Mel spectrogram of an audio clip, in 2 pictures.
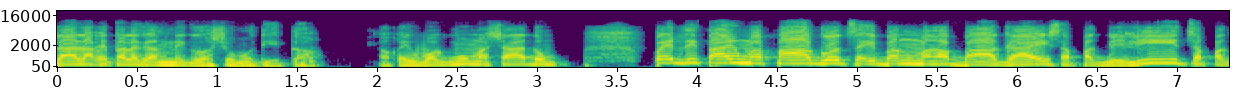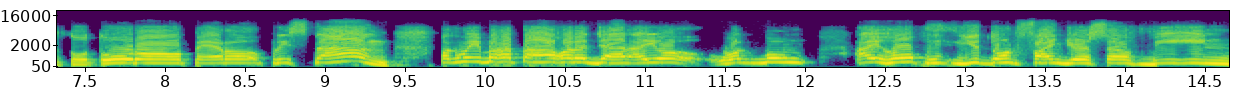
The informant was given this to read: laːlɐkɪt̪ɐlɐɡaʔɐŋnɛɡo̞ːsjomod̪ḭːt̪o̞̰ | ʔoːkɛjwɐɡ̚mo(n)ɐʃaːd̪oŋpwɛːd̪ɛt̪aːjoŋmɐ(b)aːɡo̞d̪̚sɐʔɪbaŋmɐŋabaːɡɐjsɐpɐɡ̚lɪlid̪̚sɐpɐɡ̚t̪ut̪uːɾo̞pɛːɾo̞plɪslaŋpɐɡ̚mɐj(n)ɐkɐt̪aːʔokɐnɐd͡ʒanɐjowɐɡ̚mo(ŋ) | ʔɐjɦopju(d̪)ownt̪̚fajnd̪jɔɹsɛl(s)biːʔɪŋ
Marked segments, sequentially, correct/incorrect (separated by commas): incorrect, incorrect, incorrect, correct, correct, incorrect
